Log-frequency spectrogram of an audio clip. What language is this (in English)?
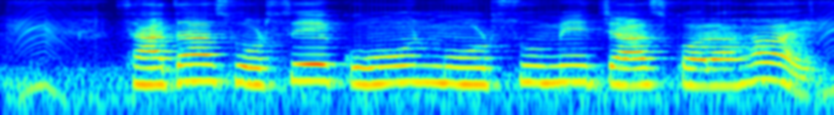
Bangla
